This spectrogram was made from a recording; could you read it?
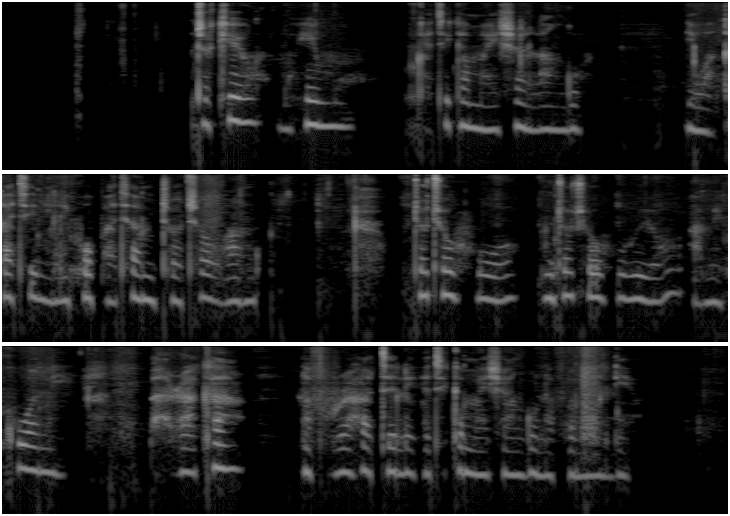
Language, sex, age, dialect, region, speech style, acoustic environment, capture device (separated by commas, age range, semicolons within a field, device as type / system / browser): Swahili, female, 25-34, Kenya - Nairobi Sheng-influenced, Kenya, happy, nature, mobile / Linux / Chrome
